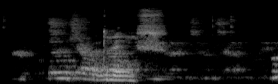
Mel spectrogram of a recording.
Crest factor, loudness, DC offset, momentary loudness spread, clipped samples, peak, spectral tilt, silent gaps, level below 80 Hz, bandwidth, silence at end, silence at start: 18 dB; -29 LUFS; under 0.1%; 20 LU; under 0.1%; -14 dBFS; -3 dB/octave; none; -76 dBFS; 15 kHz; 0 s; 0.1 s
